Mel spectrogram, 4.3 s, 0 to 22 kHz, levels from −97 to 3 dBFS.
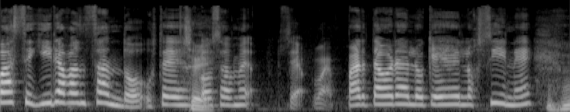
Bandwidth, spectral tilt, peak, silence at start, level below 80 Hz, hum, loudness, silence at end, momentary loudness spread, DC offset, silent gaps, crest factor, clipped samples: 17.5 kHz; -4.5 dB/octave; -8 dBFS; 0 s; -72 dBFS; none; -28 LUFS; 0 s; 15 LU; under 0.1%; none; 20 dB; under 0.1%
